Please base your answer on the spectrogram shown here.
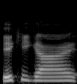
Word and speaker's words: Ikigai: And so here's how I remember it is Ikigai is like the sweaty guy in the gym.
